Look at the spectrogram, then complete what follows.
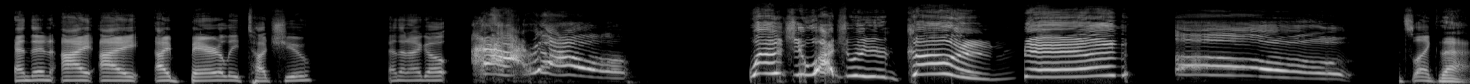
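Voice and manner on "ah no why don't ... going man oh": very high, slow, drawn-out, over-the-top fake pain. Showing what flopping in sports means: exaggerated fake pain. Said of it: "it's way over the top. I'm exaggerating".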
